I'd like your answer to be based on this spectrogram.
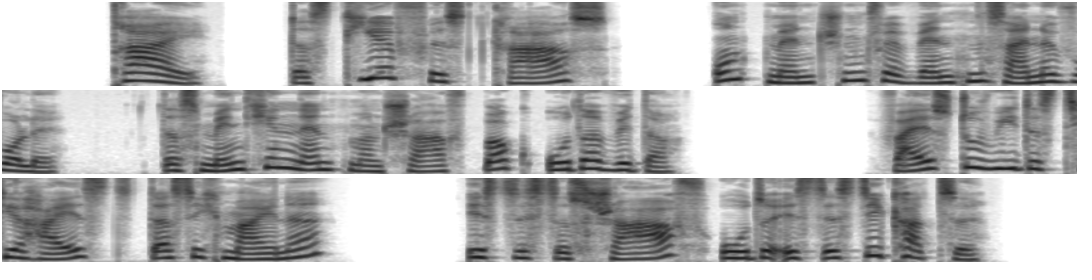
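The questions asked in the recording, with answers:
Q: Weißt du, wie das Tier heißt, das ich meine? Ist es das Schaf oder ist es die Katze?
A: das Schaf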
